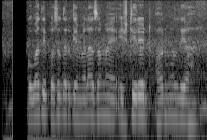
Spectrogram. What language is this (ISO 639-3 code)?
ben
